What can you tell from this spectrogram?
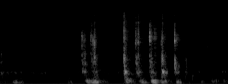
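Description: Rapid bursts of clicky keystrokes on a computer keyboard, uneven in rhythm, with a couple of louder clusters and a few faint taps trailing off at the end.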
